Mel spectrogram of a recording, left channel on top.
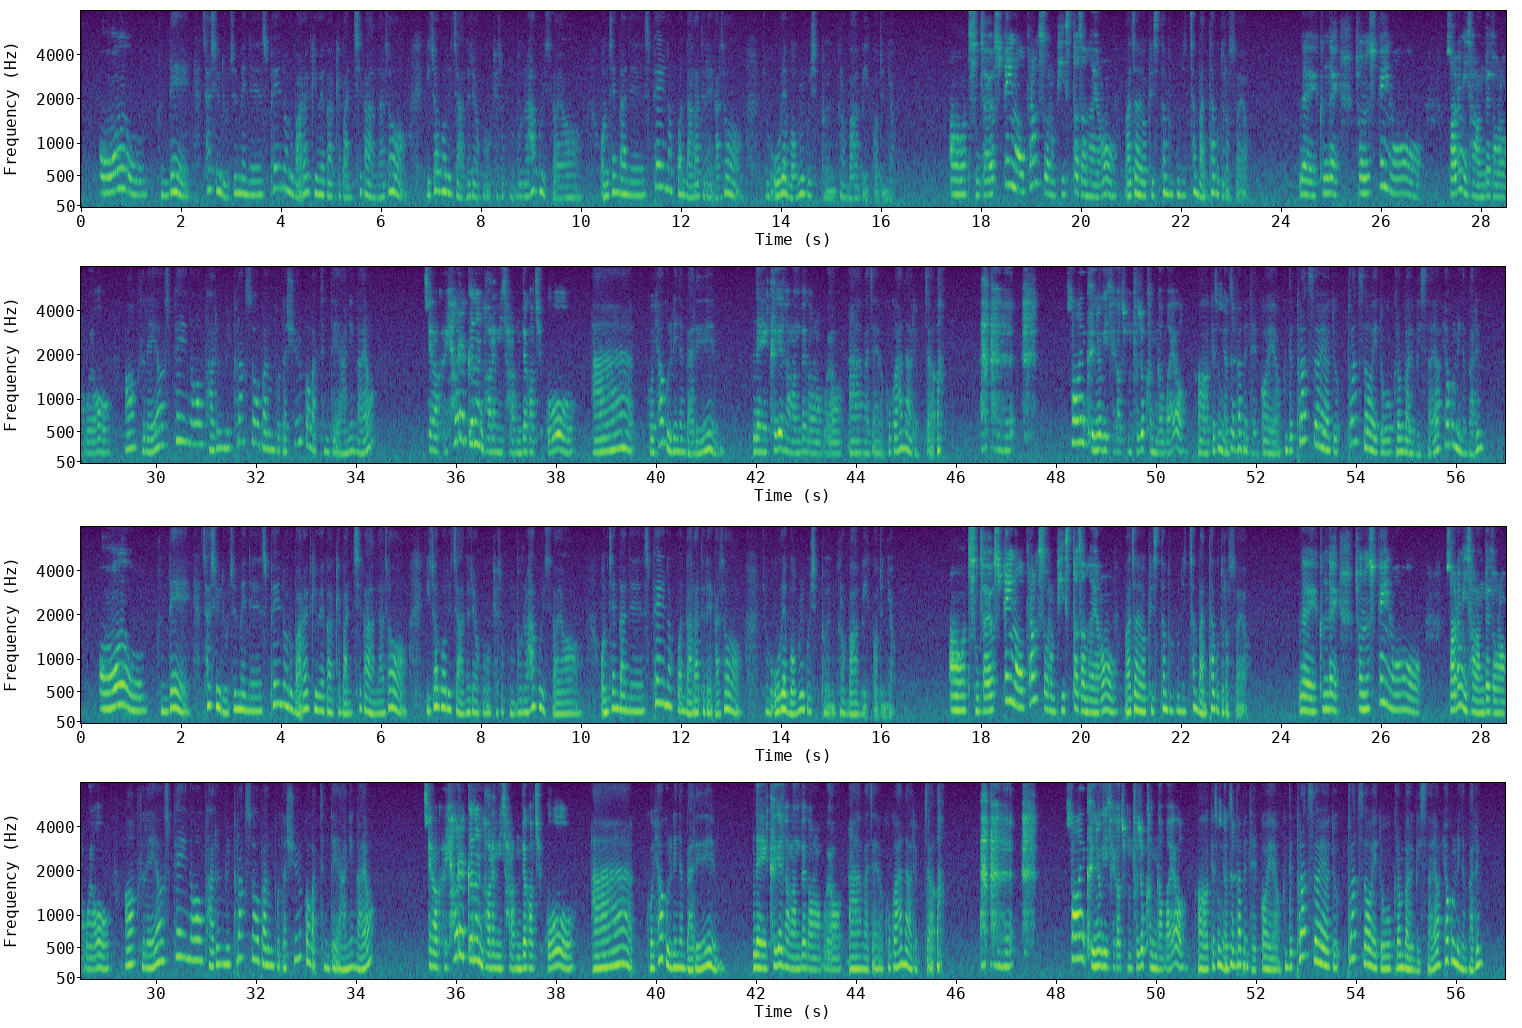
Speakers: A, on the right; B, on the right.
A: 어,
B: 어, 근데 사실 요즘에는 스페인어로 말할 기회가 그렇게 많지가 않아서 잊어버리지 않으려고 계속 공부를 하고 있어요. 언젠가는 스페인어권 나라들에 가서 좀 오래 머물고 싶은 그런 마음이 있거든요.
A: 아, 진짜요? 스페인어, 프랑스어랑 비슷하잖아요.
B: 맞아요. 비슷한 부분이 참 많다고 들었어요.
A: 네, 근데 저는 스페인어 발음이 잘 안 되더라고요.
B: 아, 그래요? 스페인어 발음이 프랑스어 발음보다 쉬울 것 같은데 아닌가요?
A: 제가 그 혀를 끄는 발음이 잘 안 돼가지고,
B: 아, 그 혀 굴리는 발음.
A: 네, 그게 잘 안 되더라고요.
B: 아, 맞아요. 그거 하나 어렵죠.
A: <laughs> 혀의 근육이 제가 좀 부족한가 봐요.
B: 어, 계속
A: <laughs>
B: 연습하면 될 거예요. 근데 프랑스어에도, 프랑스어에도 그런 발음이 있어요? 혀 굴리는 발음?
